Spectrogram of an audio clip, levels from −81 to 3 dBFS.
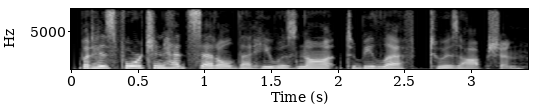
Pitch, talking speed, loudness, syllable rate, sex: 190 Hz, 260 wpm, -17 LUFS, 5.9 syllables/s, female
